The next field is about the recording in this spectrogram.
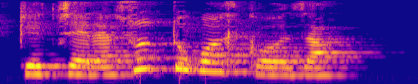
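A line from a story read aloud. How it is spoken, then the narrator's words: Exclamation. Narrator (Italian): esclamò l'orso bianco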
